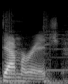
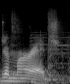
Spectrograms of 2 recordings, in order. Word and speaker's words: demurrage: It does look like demurrage, but it's really pronounced demurrage.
